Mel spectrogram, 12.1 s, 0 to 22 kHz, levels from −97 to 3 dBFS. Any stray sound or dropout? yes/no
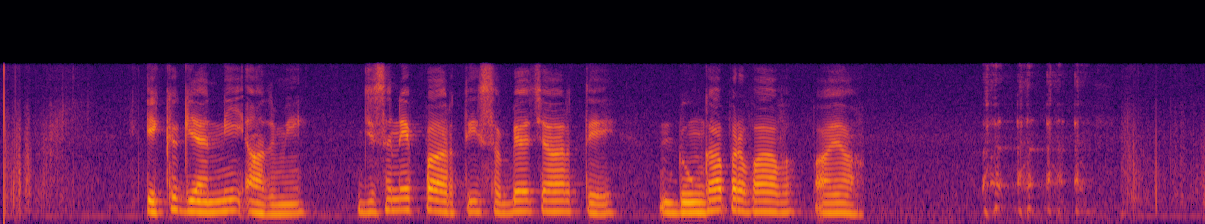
yes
